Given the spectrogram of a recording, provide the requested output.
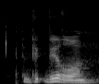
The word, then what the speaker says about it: Bureau: Naja, es ist am einfachsten für die Deutschen tatsächlich. Also meistens denkt man halt, dass es irgendwas Französisches ist. Und dann siehst du da irgendeinen Rainer, 45, der sagt, Collector Büro. Dann sagst du, nee, ich spreche einfach Büro aus, dann passt das.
